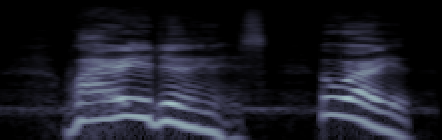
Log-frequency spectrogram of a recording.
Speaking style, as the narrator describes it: The little girl smiled even as she choked

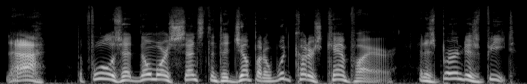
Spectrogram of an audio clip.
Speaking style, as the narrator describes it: said Father Wolf with a grunt

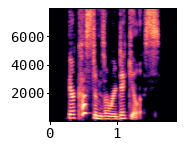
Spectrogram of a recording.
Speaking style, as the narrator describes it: snorted, making a strange whistling sound in his nostrils

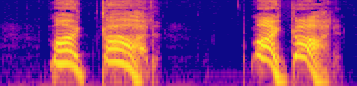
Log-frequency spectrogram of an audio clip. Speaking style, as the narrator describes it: cried the sheriff

